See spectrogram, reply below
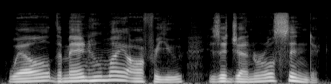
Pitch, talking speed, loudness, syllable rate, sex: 145 Hz, 200 wpm, -15 LUFS, 5.2 syllables/s, male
